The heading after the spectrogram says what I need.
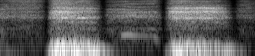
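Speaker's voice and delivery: loud fed-up sigh; loud frustrated sigh. Retold or imitated. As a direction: blow out the frustration loudly. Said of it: "And I would be pissed".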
